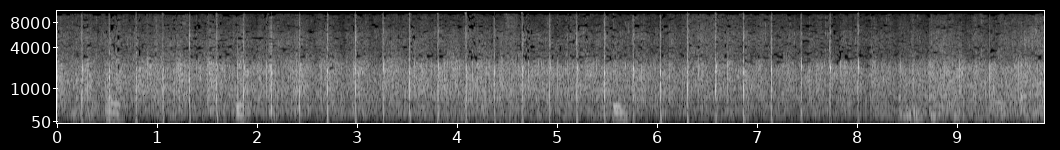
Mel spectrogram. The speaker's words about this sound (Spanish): Por todo eso, y más cosas, pido, lógicamente, un fuerte aplauso para el ganadero.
